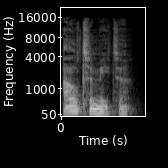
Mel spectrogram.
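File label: "altimeter", British English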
